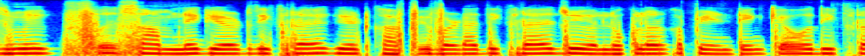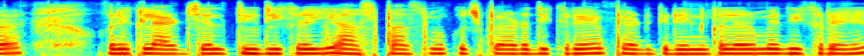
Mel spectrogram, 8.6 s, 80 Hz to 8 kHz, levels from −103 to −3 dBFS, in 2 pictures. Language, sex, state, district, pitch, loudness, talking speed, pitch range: Hindi, female, Bihar, Bhagalpur, 230 Hz, -13 LUFS, 310 wpm, 225-235 Hz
